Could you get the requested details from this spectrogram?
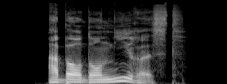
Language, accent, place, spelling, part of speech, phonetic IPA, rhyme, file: German, Germany, Berlin, abandonniertest, verb, [abɑ̃dɔˈniːɐ̯təst], -iːɐ̯təst, De-abandonniertest.ogg
- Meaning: inflection of abandonnieren: 1. second-person singular preterite 2. second-person singular subjunctive II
